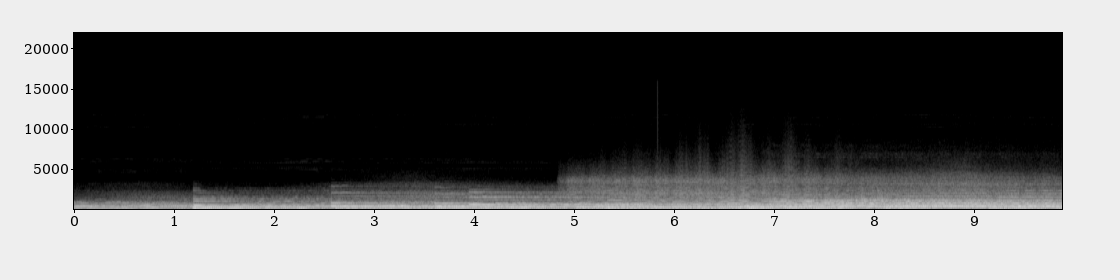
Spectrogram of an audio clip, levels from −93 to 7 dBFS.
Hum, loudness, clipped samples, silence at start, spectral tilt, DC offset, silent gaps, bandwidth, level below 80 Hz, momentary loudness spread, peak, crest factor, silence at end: none; -21 LUFS; under 0.1%; 0 s; -8.5 dB/octave; under 0.1%; none; 5.2 kHz; -72 dBFS; 7 LU; -8 dBFS; 14 dB; 0 s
